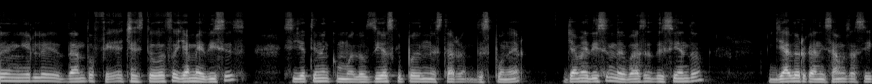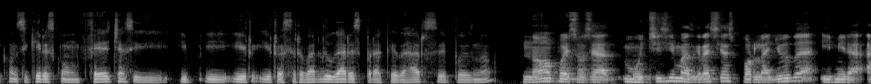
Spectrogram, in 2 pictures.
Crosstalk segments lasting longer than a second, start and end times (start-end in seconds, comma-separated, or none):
none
